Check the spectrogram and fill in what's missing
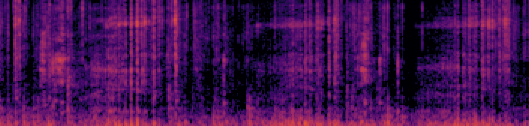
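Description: A flat metal blade scrapes and shaves the surface of a solid, hand-sized, light blue bar of soap held in one hand, curling off flakes. The sound is a continuous dry, crisp scraping with bright, high-frequency crackle and a soft low rumble underneath, with a few sharper crunchy peaks early on.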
